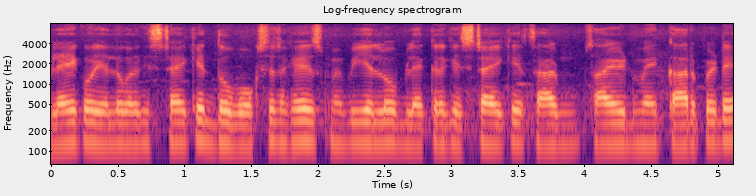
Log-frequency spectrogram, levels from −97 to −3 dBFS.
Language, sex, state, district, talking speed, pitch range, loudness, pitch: Hindi, male, Uttar Pradesh, Muzaffarnagar, 295 wpm, 125-135 Hz, -20 LUFS, 130 Hz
